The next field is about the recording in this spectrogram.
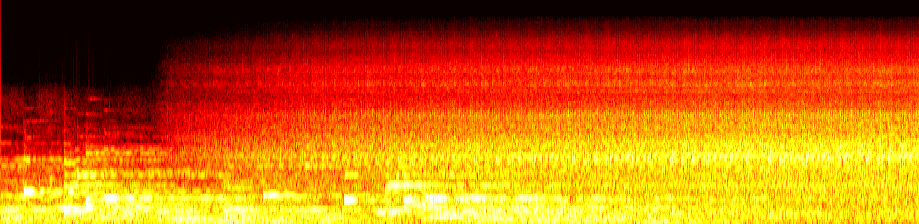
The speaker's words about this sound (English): The engine started, and the bus's rubber tires spit out clouds of dust behind them.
